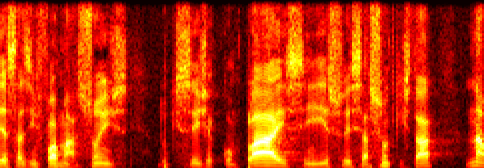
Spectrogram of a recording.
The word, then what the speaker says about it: compliance: Não, a pronúncia vem do inglês. Ela é uma palavra originária da língua inglesa. Sim. O termo é realmente compliance.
